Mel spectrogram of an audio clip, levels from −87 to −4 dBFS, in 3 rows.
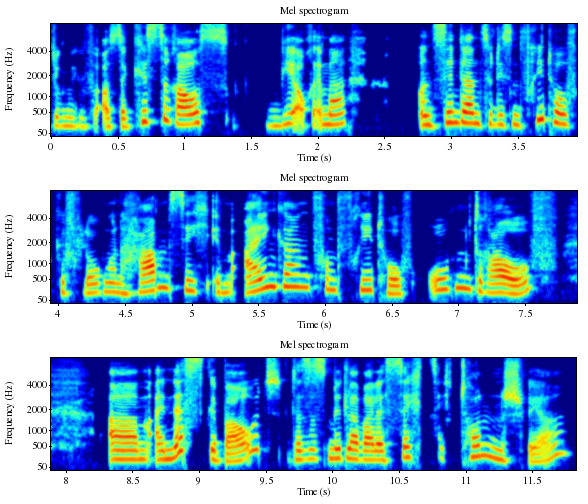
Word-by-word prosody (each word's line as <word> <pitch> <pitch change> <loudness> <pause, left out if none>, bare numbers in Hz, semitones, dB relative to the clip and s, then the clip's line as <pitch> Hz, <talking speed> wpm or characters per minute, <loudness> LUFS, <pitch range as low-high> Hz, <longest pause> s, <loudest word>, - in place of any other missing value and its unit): irgendwie 180 -2 -9
aus - - 0
der 170 - 0
Kiste 275 - 0
raus, 225 +4 +3 0.3
wie 190 +5 -3
auch - - -2
immer 220 0 +1 0.5
und 205 -2 0
sind 255 +6 +4
dann 245 -1 +6
zu 225 - -4
diesem 215 0 -4
Friedhof 255 - -1
geflogen 195 0 -5
und 190 -2 -5
haben 230 +8 +5
sich 235 -6 -2
im 195 -1 -5
Eingang 315 +7 +1
vom 260 -3 -6
Friedhof 175 -10 -4
obendrauf, 225 - 0 0.6
ähm, 195 0 +4
ein 195 +2 0
Nest 380 - +4
gebaut. 415 +2 +1
Das 190 +1 -3
ist 205 +1 0
mittlerweile 200 -4 +3
60 225 +2 -4
Tonnen 250 -5 -1
schwer. 195 +9 -4
220 Hz, 165 wpm, -22 LUFS, 195-255 Hz, 0.6 s, dann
